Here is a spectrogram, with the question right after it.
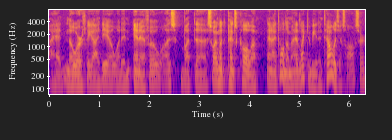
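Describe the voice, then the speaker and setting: On a very clean recording with a silent background, a man speaks at a very fast pace. His pitch is medium and his intonation fairly even. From Baltimore, Maryland (Dundalk). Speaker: retired naval intelligence officer. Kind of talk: interview.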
